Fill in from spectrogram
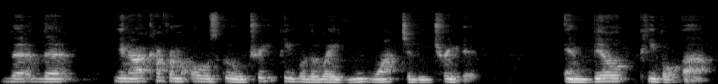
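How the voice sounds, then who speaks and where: A man's voice: mid-range voice, a little mellow. A man speaking as a panelist in a reflective discussion, earnest, affirming and motivational. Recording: roomy echo.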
